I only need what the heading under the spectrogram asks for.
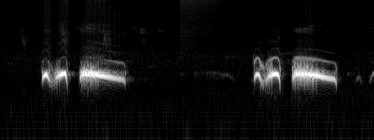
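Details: Two thúc gù phrases from a lure spotted dove, about two and a half seconds apart. Each phrase has a quick double-humped low note followed by a drawn-out, downward-sliding coo.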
